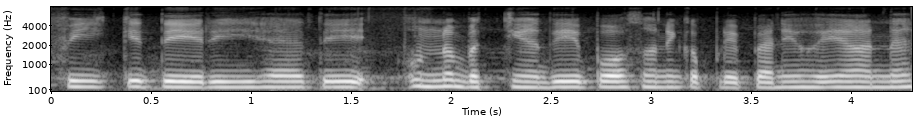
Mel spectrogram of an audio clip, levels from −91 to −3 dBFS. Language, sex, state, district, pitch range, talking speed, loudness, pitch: Punjabi, female, Punjab, Fazilka, 195-200 Hz, 180 wpm, -16 LUFS, 195 Hz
